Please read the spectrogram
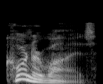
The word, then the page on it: cornerwise: British English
